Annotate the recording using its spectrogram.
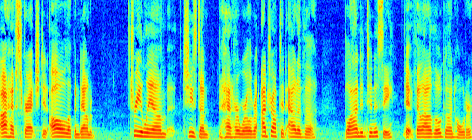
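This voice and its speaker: With a North Carolina accent, a woman talks at a moderate pace and a medium pitch. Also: fairly even intonation. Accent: Southern US (North Carolina). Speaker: duck hunter and photographer. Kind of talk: casual chat.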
